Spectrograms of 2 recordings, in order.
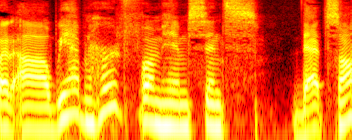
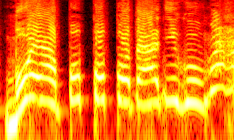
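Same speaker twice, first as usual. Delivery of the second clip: imitating mom, much higher and very fast; mocking mom; much faster than usual. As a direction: tease like a mom laughing at the name, rapid. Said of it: "And my mom goes".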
